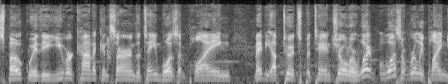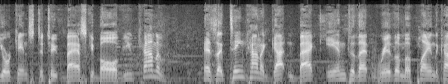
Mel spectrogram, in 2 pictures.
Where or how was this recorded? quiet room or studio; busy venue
busy venue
